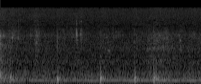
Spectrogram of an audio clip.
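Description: Faint marker strokes on a whiteboard: a few soft ticks spaced about half a second apart, over a steady low hum.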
